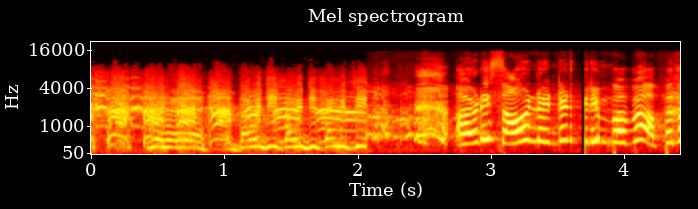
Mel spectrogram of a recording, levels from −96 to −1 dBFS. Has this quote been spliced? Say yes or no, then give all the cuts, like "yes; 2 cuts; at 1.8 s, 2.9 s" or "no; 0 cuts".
no; 0 cuts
